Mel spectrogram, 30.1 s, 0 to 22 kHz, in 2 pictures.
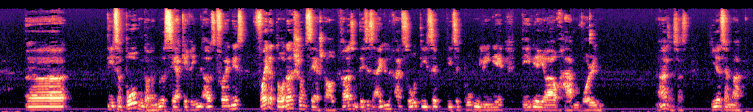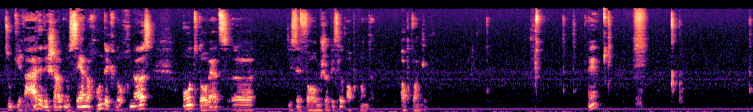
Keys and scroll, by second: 27.2 Delete.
